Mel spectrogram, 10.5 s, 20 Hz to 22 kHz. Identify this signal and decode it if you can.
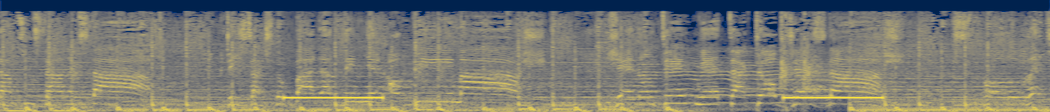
Ringback tone (Europe, 425 Hz), with noise.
